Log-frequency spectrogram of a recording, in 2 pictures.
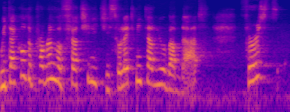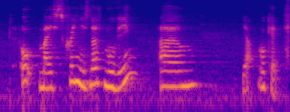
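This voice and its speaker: Here a woman with a French accent speaks at a high pitch, with ordinary pitch variation. She talks at a moderate pace with long, frequent pauses. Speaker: startup founder and CEO. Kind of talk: pitch presentation. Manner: halting.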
